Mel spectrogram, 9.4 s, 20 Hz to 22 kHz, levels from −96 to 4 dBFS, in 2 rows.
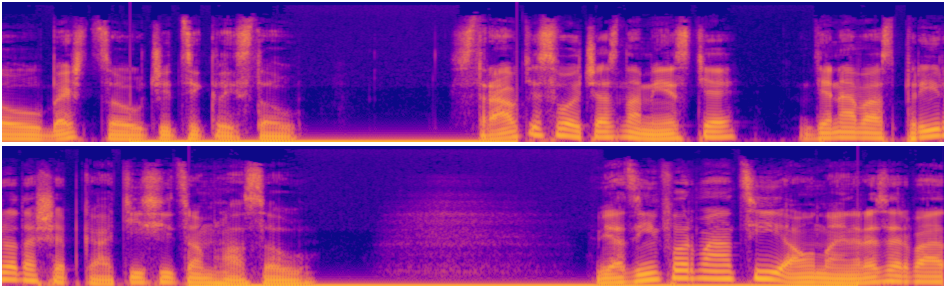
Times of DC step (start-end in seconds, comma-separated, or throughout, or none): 0.65-2.58, 5.65-9.00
